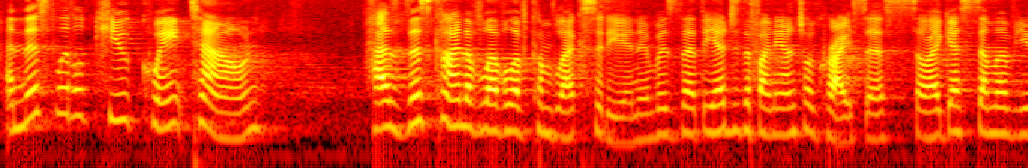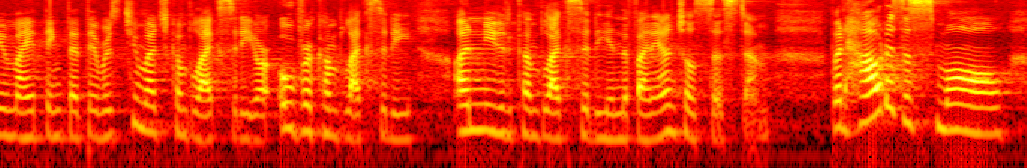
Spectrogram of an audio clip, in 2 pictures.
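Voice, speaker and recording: A woman's voice: a little high, sharp tone. A woman with a Queens, New York accent giving a conference keynote in an emphatic, conversational, wry manner. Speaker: company founder, keynote speaker.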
